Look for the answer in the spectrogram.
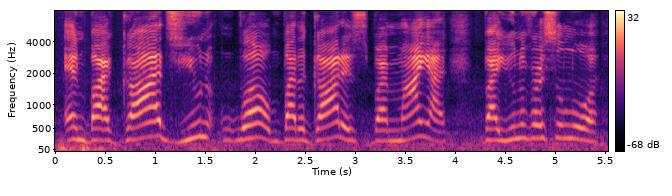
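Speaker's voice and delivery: normal talking voice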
